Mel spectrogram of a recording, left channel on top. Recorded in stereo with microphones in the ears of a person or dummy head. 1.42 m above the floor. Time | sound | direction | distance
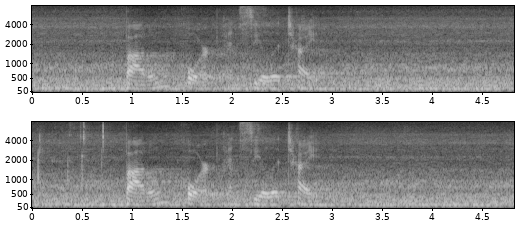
0.9 | a woman speaking | 15° right (ahead or behind) | 1.6 m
